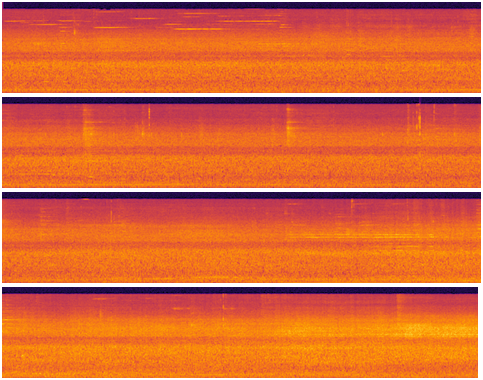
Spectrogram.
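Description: Steady din of city traffic and construction machinery with a low hum. A deeper rumble swells about two-thirds of the way through.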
